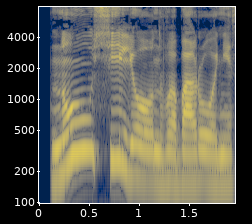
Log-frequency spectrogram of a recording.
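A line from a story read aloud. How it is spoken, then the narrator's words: Plain. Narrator (Russian): сказал он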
